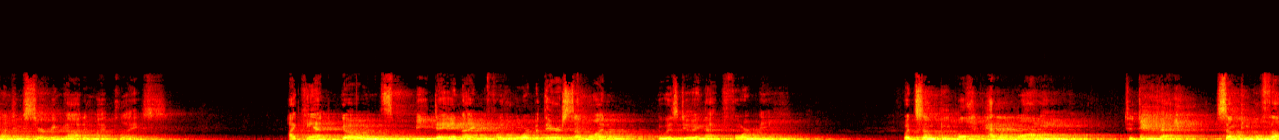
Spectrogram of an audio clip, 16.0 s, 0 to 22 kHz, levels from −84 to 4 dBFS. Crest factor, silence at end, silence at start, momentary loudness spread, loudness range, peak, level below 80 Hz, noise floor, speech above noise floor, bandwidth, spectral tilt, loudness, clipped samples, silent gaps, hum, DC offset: 14 dB; 0 s; 0 s; 11 LU; 6 LU; -4 dBFS; -64 dBFS; -62 dBFS; 45 dB; 10.5 kHz; -6.5 dB/octave; -18 LUFS; under 0.1%; none; none; under 0.1%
